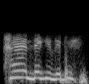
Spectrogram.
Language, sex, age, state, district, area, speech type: Bengali, female, 18-30, West Bengal, Malda, urban, conversation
